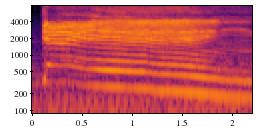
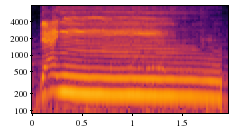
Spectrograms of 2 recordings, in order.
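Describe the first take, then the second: First: The vowel sound is stretched out long. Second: The final ng sound is stretched out long. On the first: The speaker calls it wrong. "I really read it wrong" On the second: The speaker calls it right. "This person wrote more G's"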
